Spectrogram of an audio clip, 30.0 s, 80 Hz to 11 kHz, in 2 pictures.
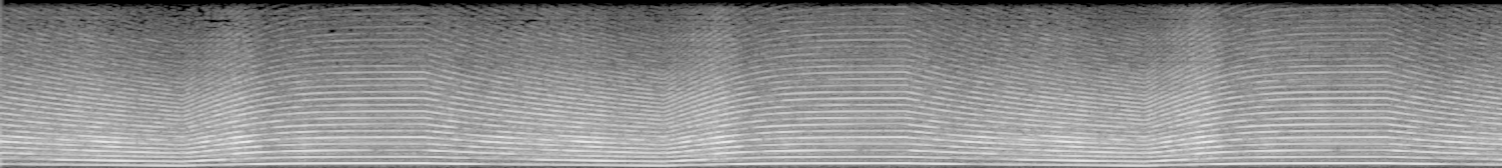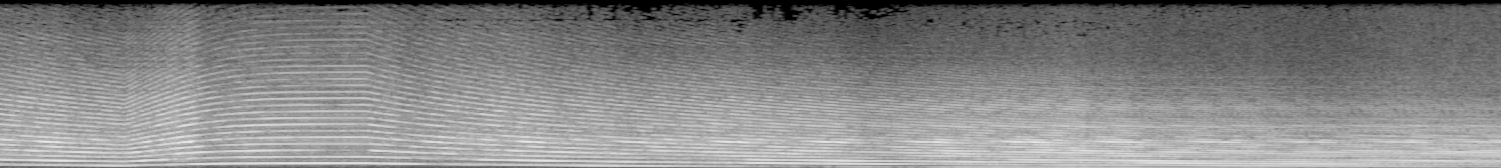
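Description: E57 civil-defence motor siren sounding the 'Warnung' signal, its pitch swelling up and down about every four and a half seconds. After the fourth swell, about two-thirds of the way through, it stops rising and the pitch glides steadily down as the rotor runs down.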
